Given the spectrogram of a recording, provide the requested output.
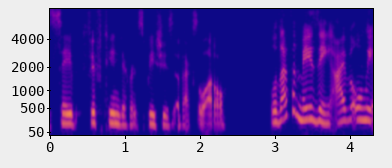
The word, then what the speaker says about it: axolotl: home to the critically endangered aquatic salamander, the axolotl, which is how it's pronounced in English.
